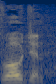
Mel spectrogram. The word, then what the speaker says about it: Rogan: so money she'll know she says it's Rogan rhymes with Trojan so anyway but yes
